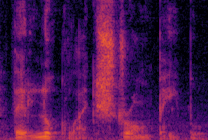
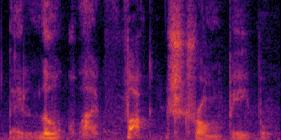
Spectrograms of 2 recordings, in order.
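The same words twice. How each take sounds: First: Said in the usual way. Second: Hushed whisper, breathy and low. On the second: Shown as a demonstration. Ranting about ancestors, drops to a whisper. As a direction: lean in and whisper it like a secret.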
